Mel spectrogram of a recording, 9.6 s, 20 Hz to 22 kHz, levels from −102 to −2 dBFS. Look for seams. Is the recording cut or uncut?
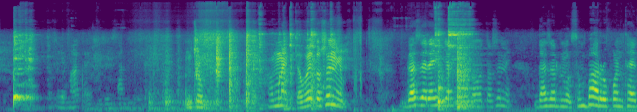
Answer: uncut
